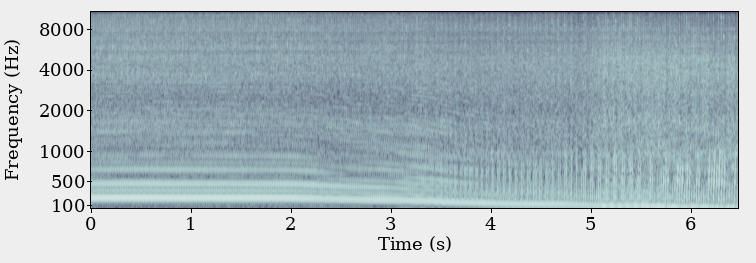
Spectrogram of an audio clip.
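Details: OS FT-120 II twin, glow-ignition (RCEXL), Omega FAI fuel, 18x6 Master Airscrew, final run before new carb: steady high-speed howl peaking about 6,600–6,800 rpm, pitch sinking smoothly as throttled back; top end set slightly lean.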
